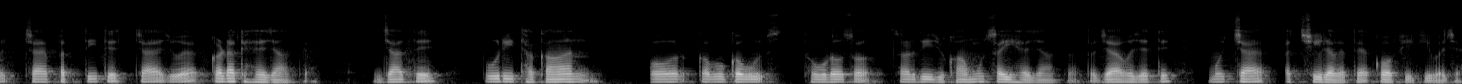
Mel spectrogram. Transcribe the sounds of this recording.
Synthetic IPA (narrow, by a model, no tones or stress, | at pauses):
ɾt͡ʃaːepət̪ːit̪et͡ʃaːed͡ʒo̰ːɦɛkəɽəkɦɛd͡ʒaːt̪ɛ | d͡ʒaːt̪e | puːɾit̪ʰəkaːn | ɔːɾkəbukəbṵ | t̪ʰoːɽoso̰səɾd̪id͡ʒʱʊkʰa̰ːmũsəɦiɦɛd͡ʒaːt̪ɛ̰t̪o̰d͡ʒa̰ːʋə̰d͡ʒɛ̰t̪e | mʊd͡ʒt͡ʃaːeətːʃʰiləɡt̪ɦɛ̰kɔːpʰḭkḭʋə̰d͡ʒɛɦɛ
